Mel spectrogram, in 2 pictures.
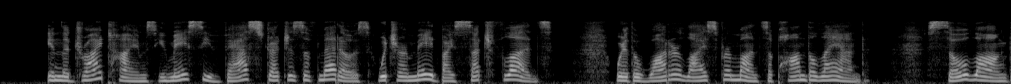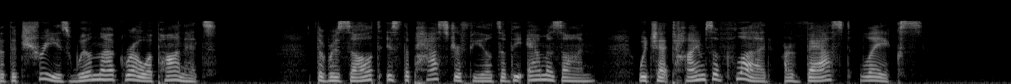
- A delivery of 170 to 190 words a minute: No, average, 155 wpm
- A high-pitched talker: No, medium, 180 Hz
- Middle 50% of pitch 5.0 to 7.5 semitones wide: No, average, 4.4 semitones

